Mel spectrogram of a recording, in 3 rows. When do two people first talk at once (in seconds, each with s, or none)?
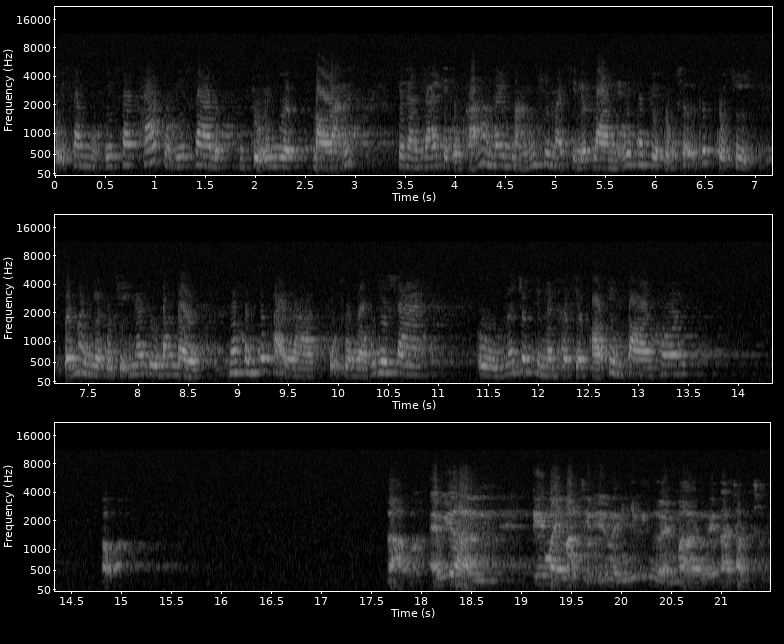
none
